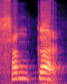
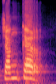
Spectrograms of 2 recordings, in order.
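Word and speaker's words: शंकर: ஒரு உதாரணம் சொல்கிறேன், ஷங்கர். நீங்கள் ஷங்கர்னு தான் சொல்லணும் மொழியை, சங்கர் சொல்லக்கூடாது, சக்கரன்னு சொல்லலாம்.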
